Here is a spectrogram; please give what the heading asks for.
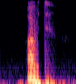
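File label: "alto", JPN, male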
